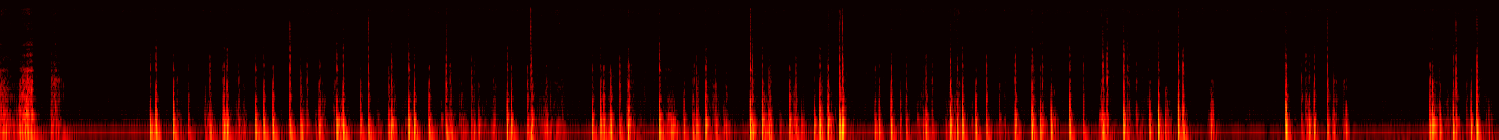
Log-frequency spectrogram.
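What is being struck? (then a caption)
Hardcover book with paper dust jacket. Long acrylic nail tips tap rapidly on the paper dust jacket covering both halves of an open hardcover book lying face-down with its spine up. The taps are quick, dull and low-pitched, each dying away almost instantly, over a steady low hum. The bursts come in fast uneven runs with a few brief pauses between them.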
